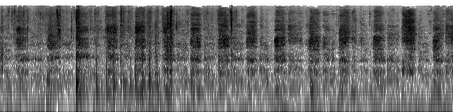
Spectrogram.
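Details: Dog panting while painting in her home studio in Clinton Hill, Brooklyn, New York, accompanied by her son, another dog; quick breathy pants repeated about three times per second, hissy and fairly even.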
